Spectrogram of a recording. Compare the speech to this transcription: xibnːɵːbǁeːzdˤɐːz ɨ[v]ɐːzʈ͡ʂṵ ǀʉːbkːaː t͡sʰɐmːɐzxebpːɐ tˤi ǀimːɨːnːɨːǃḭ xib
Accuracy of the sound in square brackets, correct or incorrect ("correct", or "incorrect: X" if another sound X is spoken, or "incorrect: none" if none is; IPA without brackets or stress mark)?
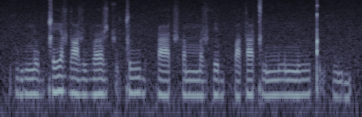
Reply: correct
